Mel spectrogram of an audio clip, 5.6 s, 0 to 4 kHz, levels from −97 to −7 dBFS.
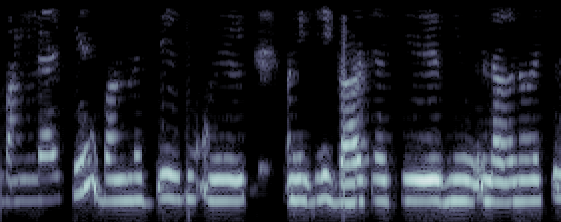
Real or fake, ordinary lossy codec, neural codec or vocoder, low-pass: fake; MP3, 16 kbps; codec, 16 kHz, 4 kbps, X-Codec, HuBERT features, trained on general audio; 3.6 kHz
